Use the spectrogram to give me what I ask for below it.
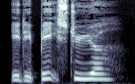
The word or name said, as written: edb-styret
